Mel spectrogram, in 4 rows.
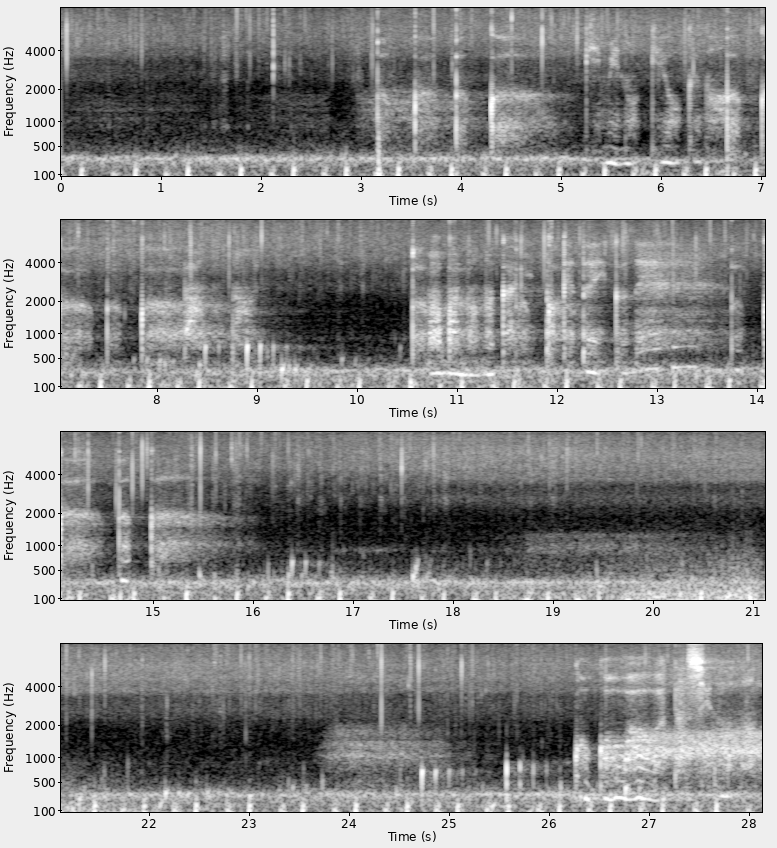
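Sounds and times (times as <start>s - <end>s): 
carbonated drink fizzing: 0.0s - 28.1s
heartbeat: 0.0s - 28.1s
person whispering: 3.0s - 9.4s, 10.6s - 16.0s, 23.7s - 25.3s, 26.2s - 28.1s.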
